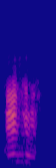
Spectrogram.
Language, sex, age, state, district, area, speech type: Kannada, male, 30-45, Karnataka, Bellary, urban, conversation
